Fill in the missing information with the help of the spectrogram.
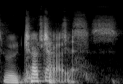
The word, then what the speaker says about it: muchachas: Always the second to last syllable is accented. – Muchachas. Muchachas. – Muchachas, yes.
